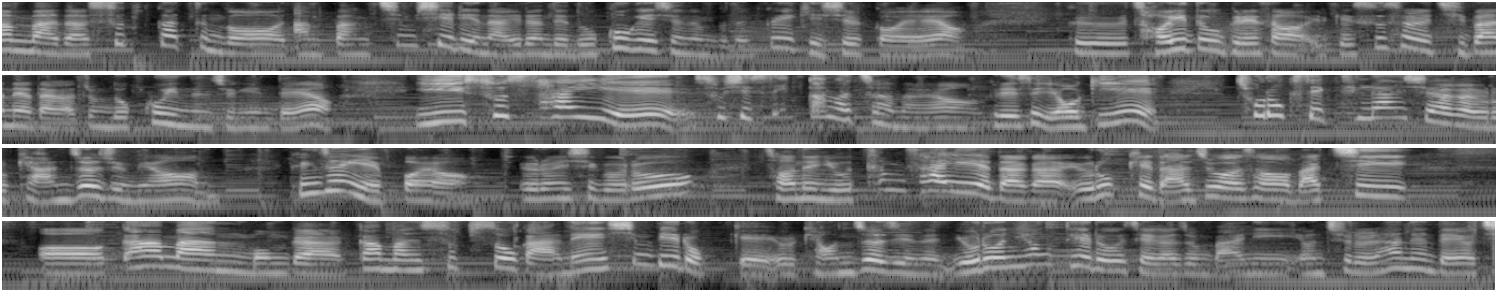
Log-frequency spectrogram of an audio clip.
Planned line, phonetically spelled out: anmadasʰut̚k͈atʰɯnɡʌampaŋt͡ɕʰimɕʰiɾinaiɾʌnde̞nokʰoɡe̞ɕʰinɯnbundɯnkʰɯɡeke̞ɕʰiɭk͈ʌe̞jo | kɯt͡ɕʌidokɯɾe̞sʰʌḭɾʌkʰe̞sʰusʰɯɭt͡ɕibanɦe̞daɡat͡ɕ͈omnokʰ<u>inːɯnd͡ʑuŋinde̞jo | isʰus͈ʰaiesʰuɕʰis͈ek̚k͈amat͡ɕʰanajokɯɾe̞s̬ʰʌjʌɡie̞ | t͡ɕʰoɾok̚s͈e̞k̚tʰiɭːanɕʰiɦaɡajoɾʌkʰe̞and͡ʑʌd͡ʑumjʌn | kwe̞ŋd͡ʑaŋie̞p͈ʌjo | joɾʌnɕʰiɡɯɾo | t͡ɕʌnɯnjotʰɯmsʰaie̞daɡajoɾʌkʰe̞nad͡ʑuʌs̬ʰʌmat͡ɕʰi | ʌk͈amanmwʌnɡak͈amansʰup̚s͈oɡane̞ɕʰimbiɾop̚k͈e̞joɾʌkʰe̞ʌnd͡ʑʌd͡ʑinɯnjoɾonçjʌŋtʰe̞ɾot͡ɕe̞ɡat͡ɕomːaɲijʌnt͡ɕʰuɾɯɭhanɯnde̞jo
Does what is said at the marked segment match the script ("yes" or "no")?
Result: no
